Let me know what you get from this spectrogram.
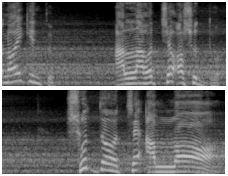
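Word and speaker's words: الله: বলেন তো আল্লাহ নয়। কিন্তু আল্লাহ হচ্ছে অশুদ্ধ।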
